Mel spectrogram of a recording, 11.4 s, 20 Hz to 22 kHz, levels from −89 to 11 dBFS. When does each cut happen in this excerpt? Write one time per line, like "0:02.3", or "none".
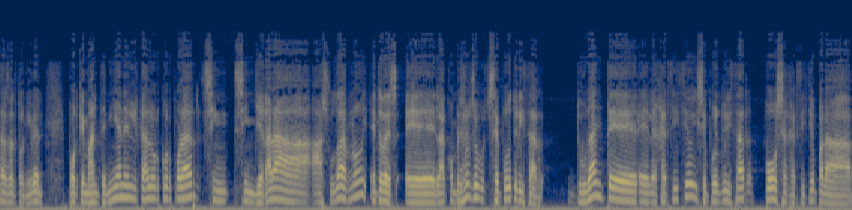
0:04.9
0:08.5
